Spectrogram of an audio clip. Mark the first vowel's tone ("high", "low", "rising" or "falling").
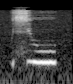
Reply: high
